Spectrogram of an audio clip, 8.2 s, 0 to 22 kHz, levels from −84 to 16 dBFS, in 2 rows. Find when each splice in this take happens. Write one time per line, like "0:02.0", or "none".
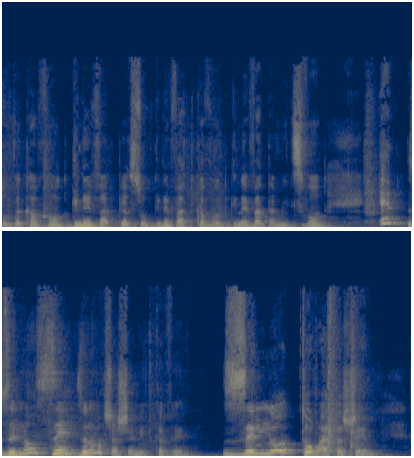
none

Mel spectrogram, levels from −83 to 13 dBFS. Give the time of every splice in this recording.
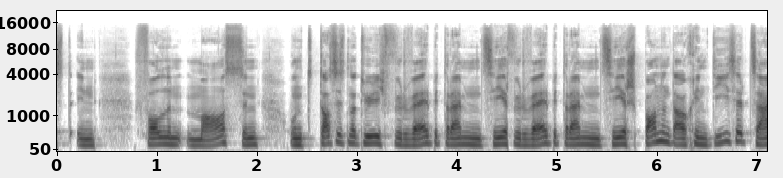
0:04.5

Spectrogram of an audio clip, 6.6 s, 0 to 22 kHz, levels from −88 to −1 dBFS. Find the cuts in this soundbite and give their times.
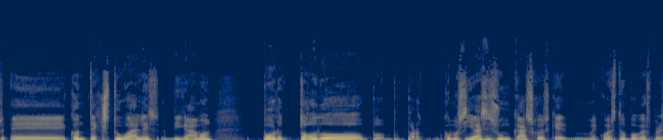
0:02.9

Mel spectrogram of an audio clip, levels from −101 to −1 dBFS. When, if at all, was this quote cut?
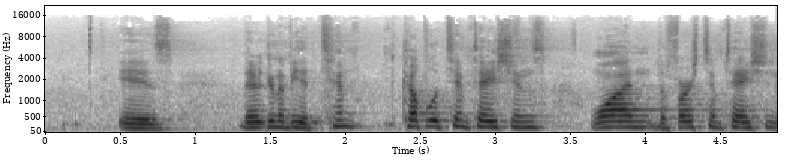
0:01.5

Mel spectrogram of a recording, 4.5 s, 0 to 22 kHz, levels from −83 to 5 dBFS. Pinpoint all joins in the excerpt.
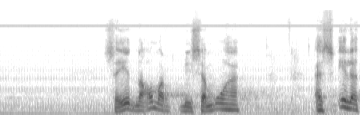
none

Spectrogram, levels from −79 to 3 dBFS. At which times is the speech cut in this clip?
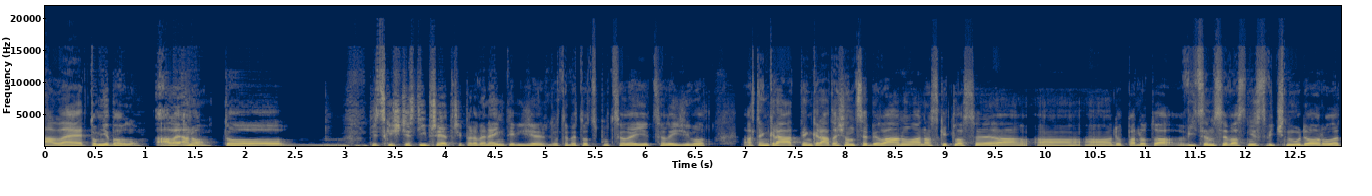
0:01.0
0:06.9

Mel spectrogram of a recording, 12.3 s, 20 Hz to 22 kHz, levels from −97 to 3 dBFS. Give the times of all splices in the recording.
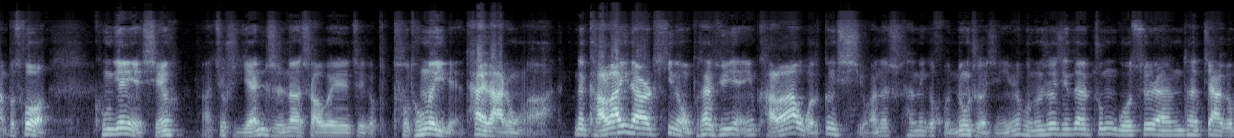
0:00.9
0:01.8
0:05.6

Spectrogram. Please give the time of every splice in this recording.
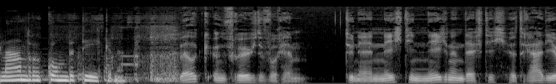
none

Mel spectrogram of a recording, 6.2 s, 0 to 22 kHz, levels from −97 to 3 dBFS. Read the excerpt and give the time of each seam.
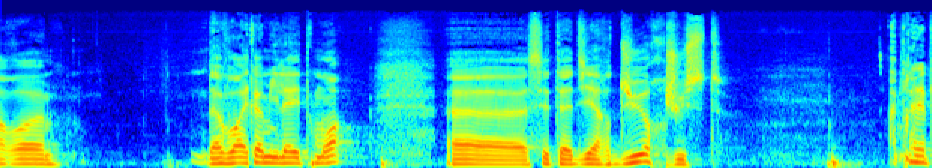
0:01.6
0:02.0
0:04.4

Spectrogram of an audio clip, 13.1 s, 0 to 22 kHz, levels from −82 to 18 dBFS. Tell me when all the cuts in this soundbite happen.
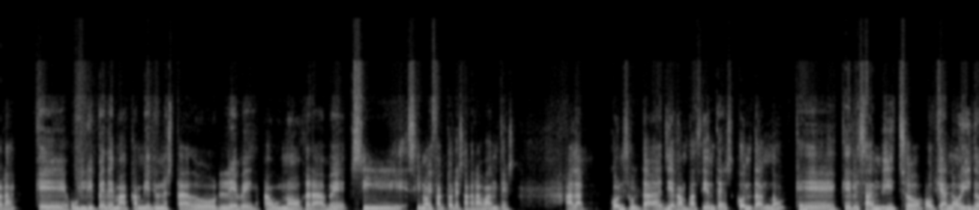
none

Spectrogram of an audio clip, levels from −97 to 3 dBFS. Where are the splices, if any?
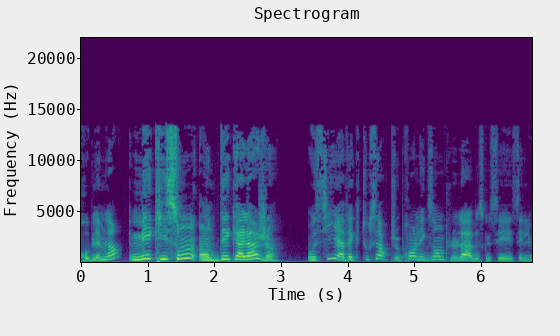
none

